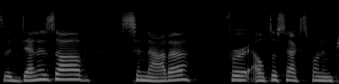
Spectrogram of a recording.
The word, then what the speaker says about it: Denisov: Because I had a friend that did his Fulbright in Moscow, and he was very insistent that I pronounce it Edison Denisov.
